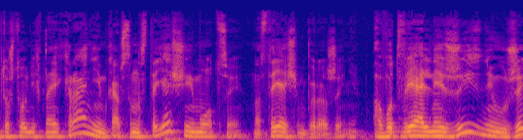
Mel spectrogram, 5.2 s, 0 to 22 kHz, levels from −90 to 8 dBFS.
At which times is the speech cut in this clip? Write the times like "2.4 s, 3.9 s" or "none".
3.6 s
